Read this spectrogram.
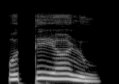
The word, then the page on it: ಒತ್ತೆಯಾಳು: otteyāḷu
